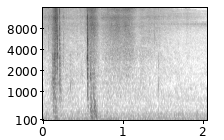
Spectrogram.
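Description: Two short clicks from a Land Rover Defender 110's gear selector being shifted from park into reverse, over the steady low hum of the idling engine.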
